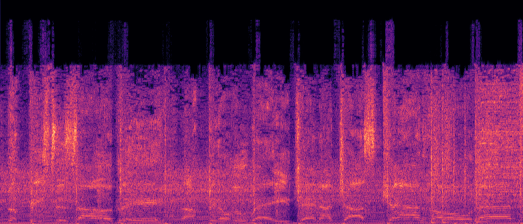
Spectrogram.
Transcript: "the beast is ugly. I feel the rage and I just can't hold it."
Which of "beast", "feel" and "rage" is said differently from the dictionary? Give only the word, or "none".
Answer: beast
